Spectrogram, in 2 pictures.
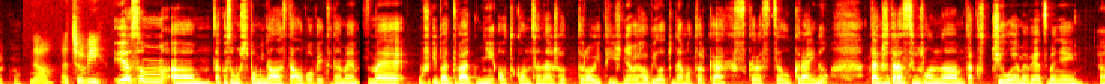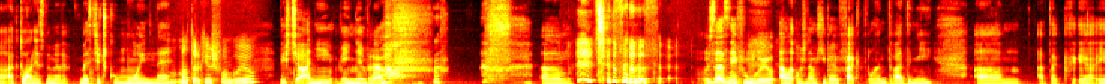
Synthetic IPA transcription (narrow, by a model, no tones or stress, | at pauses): ɾkɔʊnɔat͡ʃɔʋijasɔm | akɔsɔmuʃspɔmiːnalast̪aːlɛʋɔʋɪɛt̪namɛz̥mɛ | uʒibad̪ʋad̪ɲiʔɔt̪kɔnt͡sanaːʒɦɔt̪ɾɔjt̪iːʒɲɔʋɛɦɔʋiːlɛt̪unamɔt̪ɔɾkaːxskəɾst͡sɛluːkɾajinut̪aɡʒɛt̪ɛɾasːiuʒlɛnt̪akst͡ʃilujɛmɛʋɪad͡zmɛɲɛj | ʔa̰kt̪uaːlɲɛzmɛmɛvmɛscɛt͡ʃkumujnːɛmɔt̪ɔɾkiuʃfuŋɡujuː | ʋɛːʃt͡ʃɔa̰ɲiviɲɛʋɾau | t͡ʃɔsɛzasɛ | uʒzazɲɛfuŋɡujuːʔalɛʔuʒnaːmxiːbajuːfakt̪lɛnd̪ʋad̪ɲiː | ʔa̰t̪akjaja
